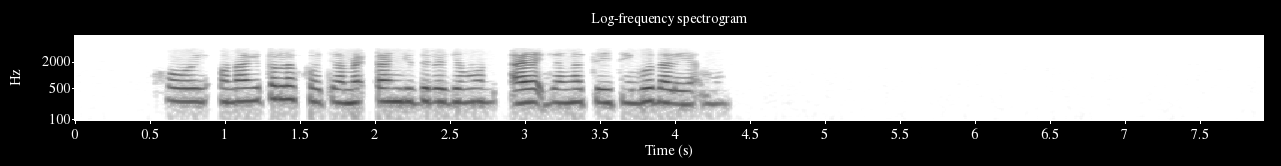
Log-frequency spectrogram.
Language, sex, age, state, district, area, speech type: Santali, female, 18-30, West Bengal, Bankura, rural, conversation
